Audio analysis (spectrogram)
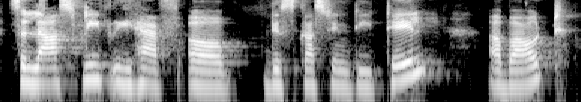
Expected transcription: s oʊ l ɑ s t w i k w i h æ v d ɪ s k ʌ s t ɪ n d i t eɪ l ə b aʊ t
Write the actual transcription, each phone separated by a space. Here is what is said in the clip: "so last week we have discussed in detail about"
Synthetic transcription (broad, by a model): s oʊ l ɑ s t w i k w i h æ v d ɪ s k ʌ s t ɪ n d i t eɪ l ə b aʊ t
